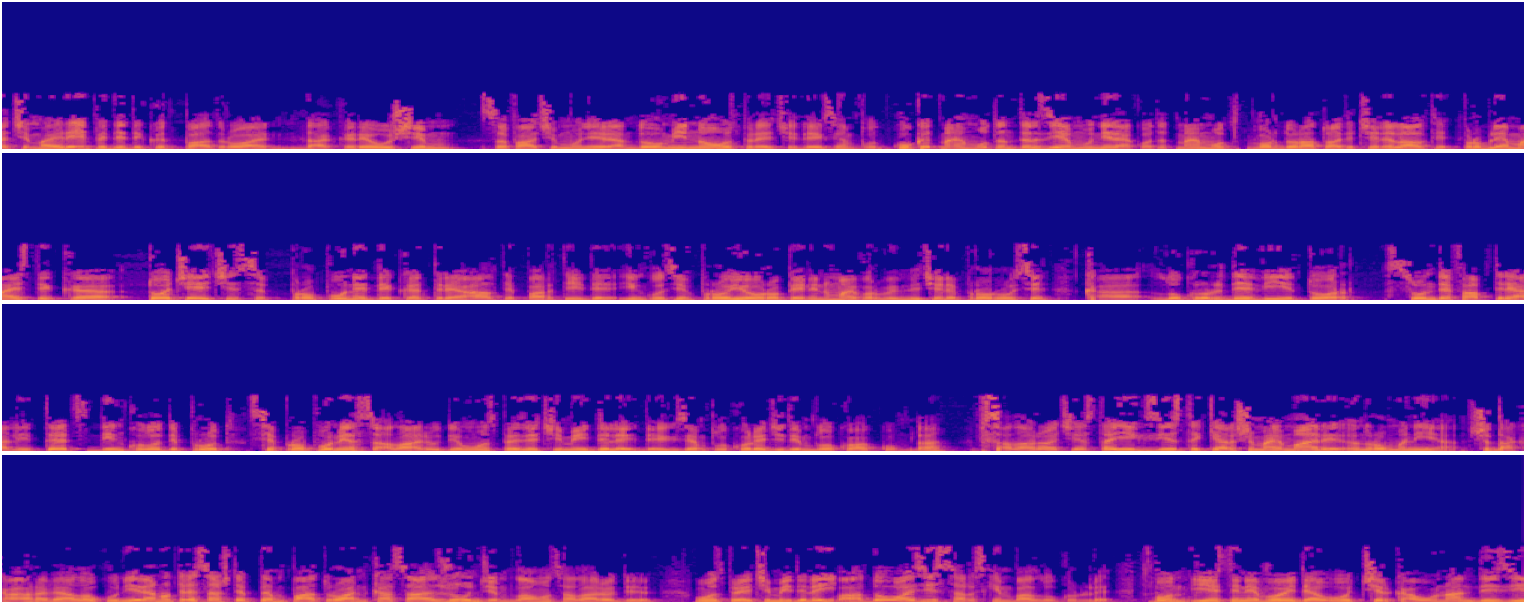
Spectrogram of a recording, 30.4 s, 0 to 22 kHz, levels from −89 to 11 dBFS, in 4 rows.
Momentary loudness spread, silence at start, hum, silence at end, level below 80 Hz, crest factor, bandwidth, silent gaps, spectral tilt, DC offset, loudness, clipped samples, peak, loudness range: 5 LU; 0 s; none; 0 s; -52 dBFS; 14 dB; 8.8 kHz; none; -5 dB/octave; under 0.1%; -21 LUFS; under 0.1%; -6 dBFS; 2 LU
